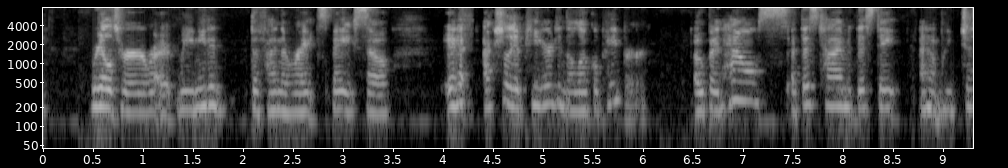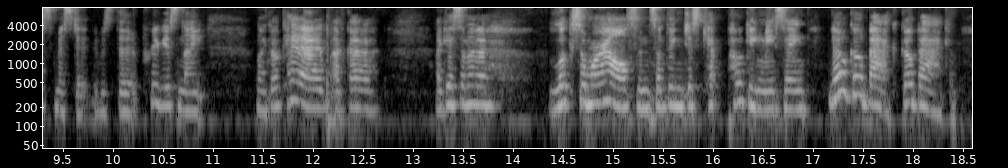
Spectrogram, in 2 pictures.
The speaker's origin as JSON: {"language": "English", "town": "Baltimore", "region": "Maryland", "country": "United States", "tie": "born or raised there", "said": "I grew up in Baltimore, so I'm used to such a tight urban environment"}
